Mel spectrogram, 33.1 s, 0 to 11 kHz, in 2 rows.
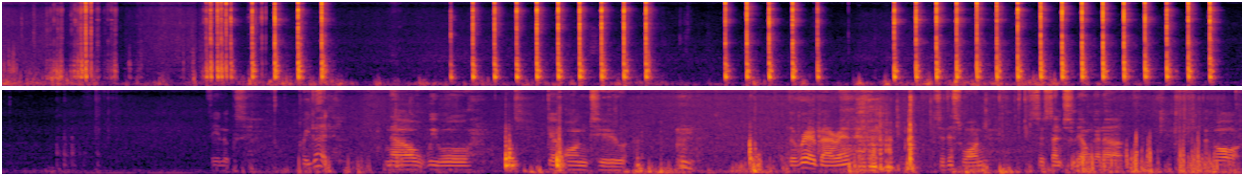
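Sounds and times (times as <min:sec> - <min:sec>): hammer knocking on metal: 0:23.2 - 0:24.1.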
